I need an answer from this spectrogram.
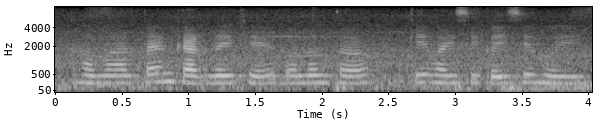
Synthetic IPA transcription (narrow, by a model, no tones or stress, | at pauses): ɦəmaɾpɛnkaɖnəjkʰebənənt̪ə | kebajsikəjseɦoj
